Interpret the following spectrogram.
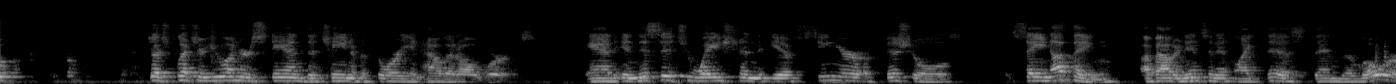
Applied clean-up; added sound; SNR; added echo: none; none; none; none.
